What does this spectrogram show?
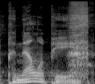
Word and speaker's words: Penelope: everyday speech sure so I thought that the individual's name was penelopee I didn't know that she was called Penelope uh similar to when I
